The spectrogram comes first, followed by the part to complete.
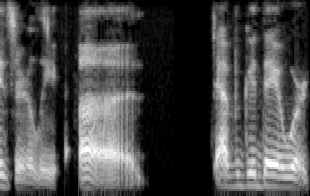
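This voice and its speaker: Put-on character voice, raspy, moving at a moderate pace. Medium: actual play. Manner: casual, rambling.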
